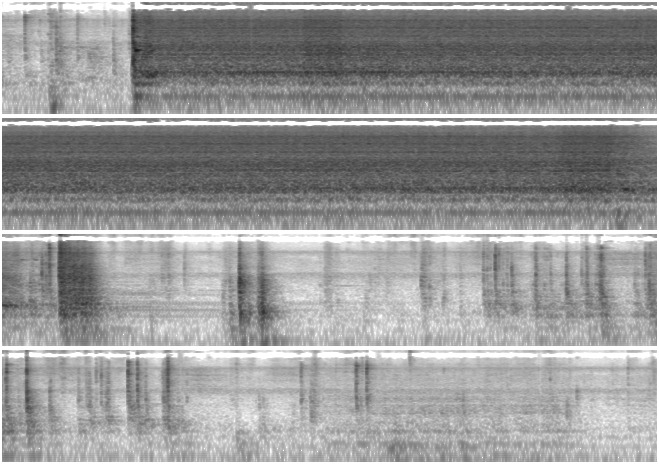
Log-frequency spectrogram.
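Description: Metal lathe running steadily for about twelve seconds while a small chamfer is turned on the part, starting and stopping abruptly. Several sharp knocks and light clicks of tools follow.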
